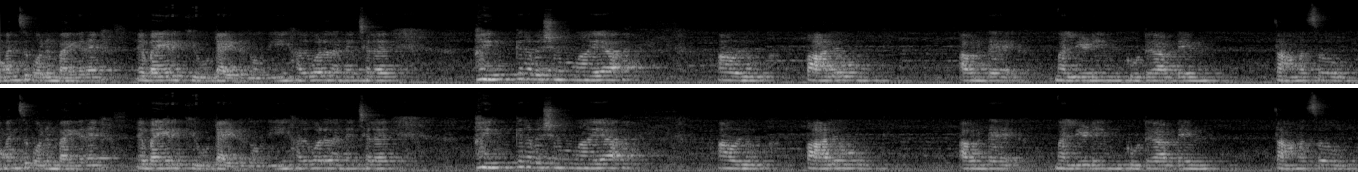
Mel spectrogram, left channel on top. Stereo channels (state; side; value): normal; both; correlation 0.77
